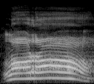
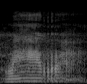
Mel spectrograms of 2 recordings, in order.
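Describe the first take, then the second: First: The word ends in an O sound, Jogja style. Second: The word ends in an A sound, Ngapak style.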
